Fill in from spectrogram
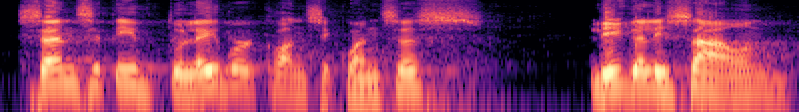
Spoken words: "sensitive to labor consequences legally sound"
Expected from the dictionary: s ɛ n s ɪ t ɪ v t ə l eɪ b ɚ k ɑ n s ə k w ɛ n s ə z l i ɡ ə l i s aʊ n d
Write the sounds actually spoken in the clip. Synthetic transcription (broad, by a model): s ɛ n s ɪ t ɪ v t ə l eɪ b ɚ k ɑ n s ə k w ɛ n s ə s l i ɡ ə l i s aʊ n d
